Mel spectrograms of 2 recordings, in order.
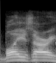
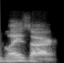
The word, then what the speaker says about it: Blazar: as well too once again jared fink of blazar here on the mike wagner show very multi-talented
